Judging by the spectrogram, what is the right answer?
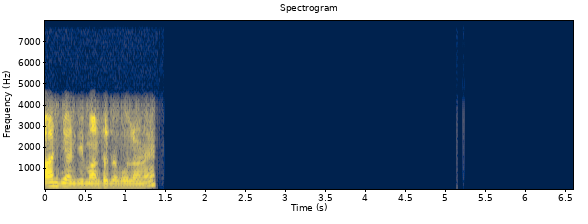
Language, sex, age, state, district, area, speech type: Dogri, male, 18-30, Jammu and Kashmir, Samba, rural, conversation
